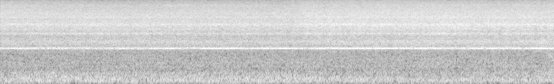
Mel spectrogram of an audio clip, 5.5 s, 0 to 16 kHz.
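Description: F-16 jet engine at takeoff power in a flight simulator game, a loud continuous roaring rush with a high whine, steady and alone throughout.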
